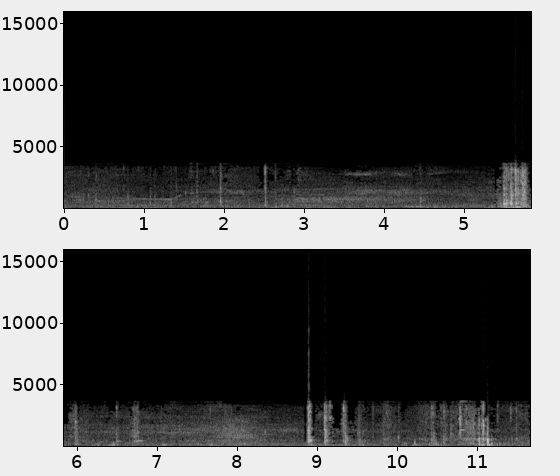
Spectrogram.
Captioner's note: sirens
